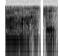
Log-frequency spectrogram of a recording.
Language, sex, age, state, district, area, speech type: Kannada, male, 45-60, Karnataka, Mysore, rural, conversation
